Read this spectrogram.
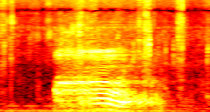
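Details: Cow calling its extended family with one rich, sustained moo lasting about a second, starting abruptly, holding a steady harmonic tone that sinks slightly at the end, over a low humming background.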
